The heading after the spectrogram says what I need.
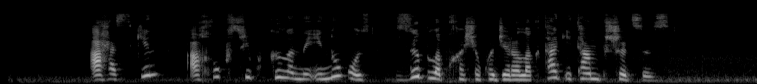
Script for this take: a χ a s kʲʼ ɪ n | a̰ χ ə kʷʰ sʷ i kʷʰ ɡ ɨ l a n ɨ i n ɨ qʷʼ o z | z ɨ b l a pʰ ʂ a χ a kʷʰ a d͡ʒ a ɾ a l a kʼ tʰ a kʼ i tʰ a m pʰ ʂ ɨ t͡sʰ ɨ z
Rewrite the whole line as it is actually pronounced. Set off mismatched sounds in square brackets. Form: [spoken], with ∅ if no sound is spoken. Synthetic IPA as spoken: a [ħ] a s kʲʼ ɪ n | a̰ χ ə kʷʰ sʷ i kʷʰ ɡ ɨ l a n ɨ i n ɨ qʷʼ o z | z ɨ b l a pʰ [χ] a [ʃ] a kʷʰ a d͡ʒ a ɾ a l a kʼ tʰ a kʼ i tʰ a m pʰ ʂ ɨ t͡sʰ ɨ z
